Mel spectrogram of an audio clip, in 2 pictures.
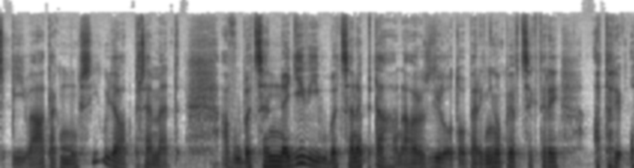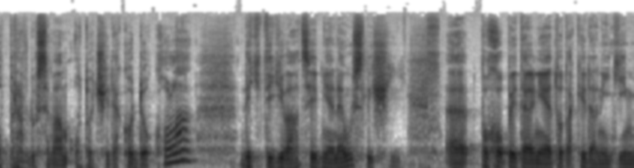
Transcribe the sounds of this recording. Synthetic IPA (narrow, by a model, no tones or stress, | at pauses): spiːva̰ːt̪akmusiːʔuɟɛlat̪̚pr̝̥ɛmʔɛ̰t̪ʔavuːbɛt͡ssɛnɛɟɪviːvuːbɛt͡ssɛnɛpt̪aːnʔa̰ɾo̞zɟiːlo̞t̪o̰pɛɾɲiːɦo̞pjɛft͡sɛkt̪ɛɾiʔat̪adɪʔopɾa̰vdusɛma̰ːmʔot̪o̞t͡ʃɪt̪ja̰ko̞do̞kʰo̞ladɪct̪ɪɟɪvaːt͡sɪmɲɛnɛuslɪʃḭː | po̞xo̞pɪt̪ɛlɲɛjɛt̪o̞t̪akɪdaniːciːm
